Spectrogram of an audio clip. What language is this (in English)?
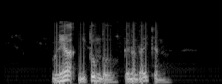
Santali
